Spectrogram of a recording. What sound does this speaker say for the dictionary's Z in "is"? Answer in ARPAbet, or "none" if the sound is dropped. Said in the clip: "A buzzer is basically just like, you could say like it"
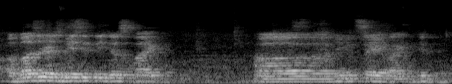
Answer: Z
